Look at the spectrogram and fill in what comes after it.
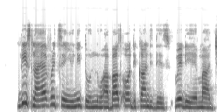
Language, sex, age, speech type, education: Nigerian Pidgin, female, 30-45, spontaneous, tertiary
